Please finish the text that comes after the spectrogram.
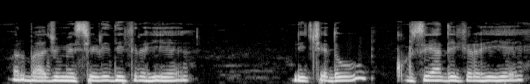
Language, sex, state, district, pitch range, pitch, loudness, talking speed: Hindi, male, Gujarat, Valsad, 175-195 Hz, 180 Hz, -11 LUFS, 145 wpm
